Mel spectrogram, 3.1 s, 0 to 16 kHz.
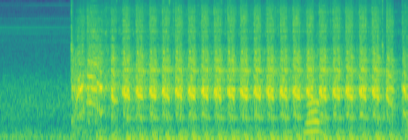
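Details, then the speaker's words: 1977 Kawasaki KZ1000A on a jumper battery after carburettor cleaning and new spark plugs: the starter spins the engine briskly, about three compressions a second, with no firing; no spark, so the points need checking. "spark no spark so we have to go through the points"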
